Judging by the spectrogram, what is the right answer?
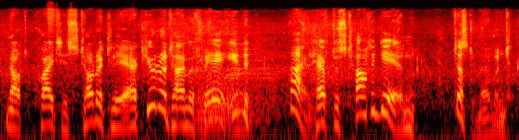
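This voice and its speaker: An actor playing a pompous old English army major in a video game, telling tales theatrically and given to yelled exclamations. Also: male voice, fairly high pitch, big pitch swings, moderate pace, gravelly, background noise. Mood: blustery, theatrical. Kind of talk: video game character acting.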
